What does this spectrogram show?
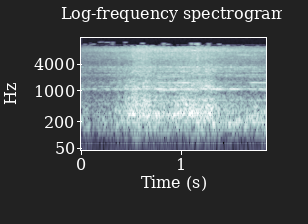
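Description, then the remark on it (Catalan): A Wengernalp rack railway train departing Wengen for Lauterbrunnen rumbles steadily, a broad mechanical roar with a faint high whine running through it, holding at a fairly even loudness for a couple of seconds with no voices. “Aquest és el, aquest és el Wengen Alban, que diguéssim marxa de Wengen i va fins a l'Auterbrunnen.”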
